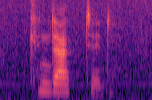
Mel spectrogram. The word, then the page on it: conducted: American English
